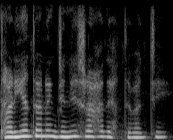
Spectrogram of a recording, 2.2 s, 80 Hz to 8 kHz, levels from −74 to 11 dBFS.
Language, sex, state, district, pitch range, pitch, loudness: Bengali, female, Assam, Hailakandi, 275-305 Hz, 290 Hz, -16 LUFS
